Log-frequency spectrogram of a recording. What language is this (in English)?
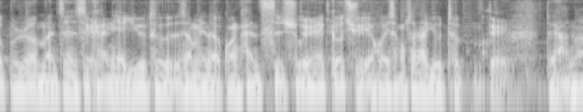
Chinese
